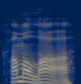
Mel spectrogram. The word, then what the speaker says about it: Kamala: not as a candidate comma La it's like come alive when the curtain calls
